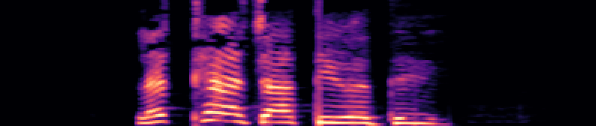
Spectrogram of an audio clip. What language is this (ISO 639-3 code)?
xhe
